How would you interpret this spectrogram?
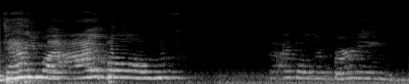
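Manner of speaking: put-on high, slow whiny kid voice; whiny child. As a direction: whine like a little kid with stinging eyes. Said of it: "My kids are like".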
